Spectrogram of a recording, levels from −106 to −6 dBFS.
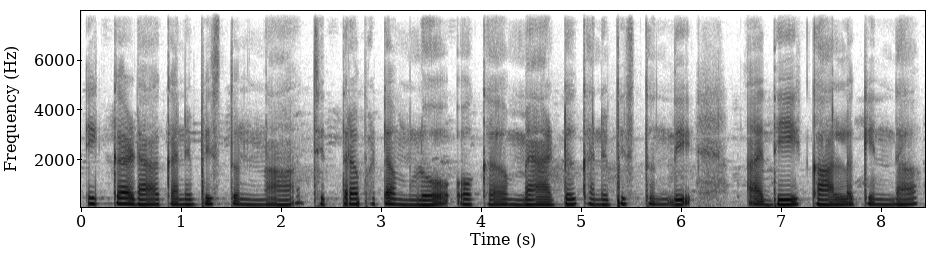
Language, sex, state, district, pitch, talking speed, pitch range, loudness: Telugu, female, Andhra Pradesh, Sri Satya Sai, 200 Hz, 65 wpm, 185-220 Hz, -17 LUFS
